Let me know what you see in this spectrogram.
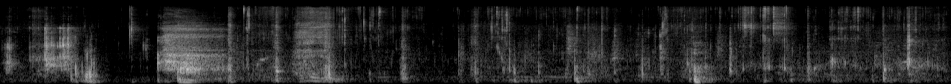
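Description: Close-up eating sounds: biting and chewing on roast chicken, with the crisp skin crackling and tearing as a whole roasted chicken is pulled apart by hand. The loudest crackle comes about two seconds in.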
